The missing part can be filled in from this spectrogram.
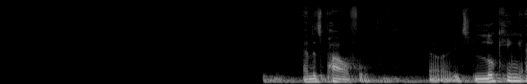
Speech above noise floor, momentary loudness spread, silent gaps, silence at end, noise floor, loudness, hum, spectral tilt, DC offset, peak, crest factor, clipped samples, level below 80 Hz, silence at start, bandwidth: over 64 dB; 18 LU; none; 0 s; under -90 dBFS; -28 LUFS; none; -8 dB/octave; under 0.1%; -12 dBFS; 18 dB; under 0.1%; -82 dBFS; 2.65 s; 16 kHz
